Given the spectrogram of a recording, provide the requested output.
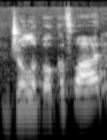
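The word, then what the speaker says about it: Jólabókaflóð: The board has our that is Joolabokafla is how you say that.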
